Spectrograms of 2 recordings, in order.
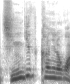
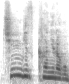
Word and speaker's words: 칭기스칸: 몽골 제국을 만든 사람이 사실상 가끔가다 징기스칸이라고 알고 있는 친구들도 있는데 요즘 같은 경우에는 좀 발음을 살려서 칭기스칸이라고 부르는 것이 정식 명칭이니까 꼭 알아두도록 합시다.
